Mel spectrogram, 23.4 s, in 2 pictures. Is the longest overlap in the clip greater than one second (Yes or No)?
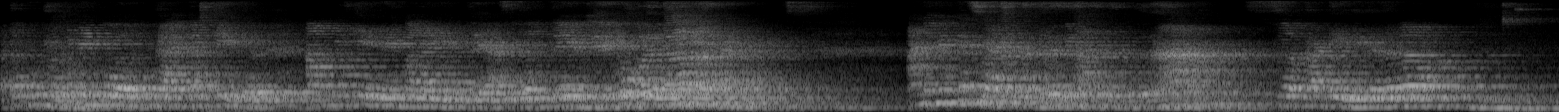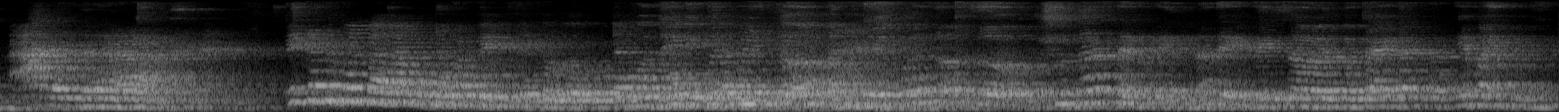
Yes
